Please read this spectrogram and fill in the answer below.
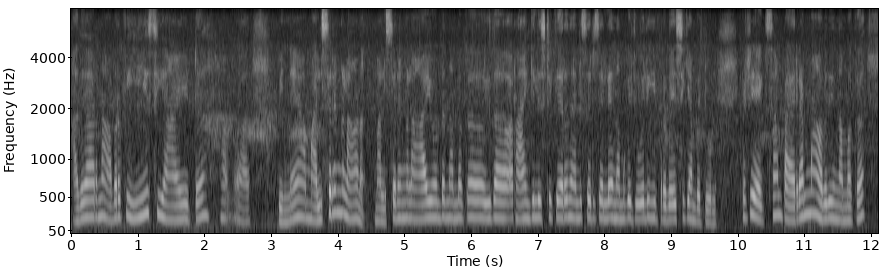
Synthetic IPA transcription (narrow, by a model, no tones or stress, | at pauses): ɐðɨkaːɾɐɳaɐʋɐrkɨiːsiaːjiʈːɨ | pinːe̞mɐlsɐɾɐŋːɐɭaːɳɨmɐlsɐɾɐŋːɐɭaːjoɳɖɨnɐmukːɨiðraːŋɡilistɨkːeːrɐnːɐnusɐɾit͡ɕːɐlːenɐmukːɨd͡ʑo̞ːlikːiprɐʋe̞ːɕikʲːaːnpɐtːijuɭːɐpɐkʂeeksaːmpɐɾɐmːɐɐʋɐðinɐmukːɨ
